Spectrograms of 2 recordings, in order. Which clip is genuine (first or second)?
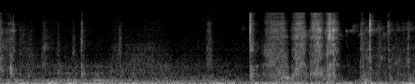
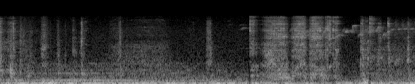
second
